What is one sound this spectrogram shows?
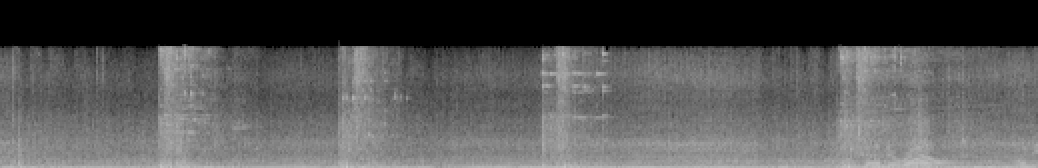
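Vehicles crash together with heavy bangs.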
